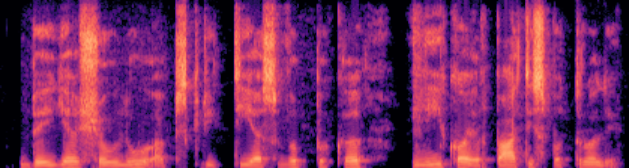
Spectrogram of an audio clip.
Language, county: Lithuanian, Alytus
